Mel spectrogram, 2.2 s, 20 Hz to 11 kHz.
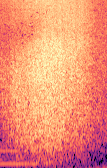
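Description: Mediterranean sea waves, recorded aboard the NGO rescue ship Sea-Watch 3, surge in a steady rushing wash that swells and slowly eases, with a faint low hum and wind beneath, and no voices.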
